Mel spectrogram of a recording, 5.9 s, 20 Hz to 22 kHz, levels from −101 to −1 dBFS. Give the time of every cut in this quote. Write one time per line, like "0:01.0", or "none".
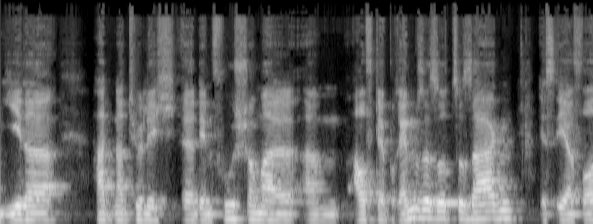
none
